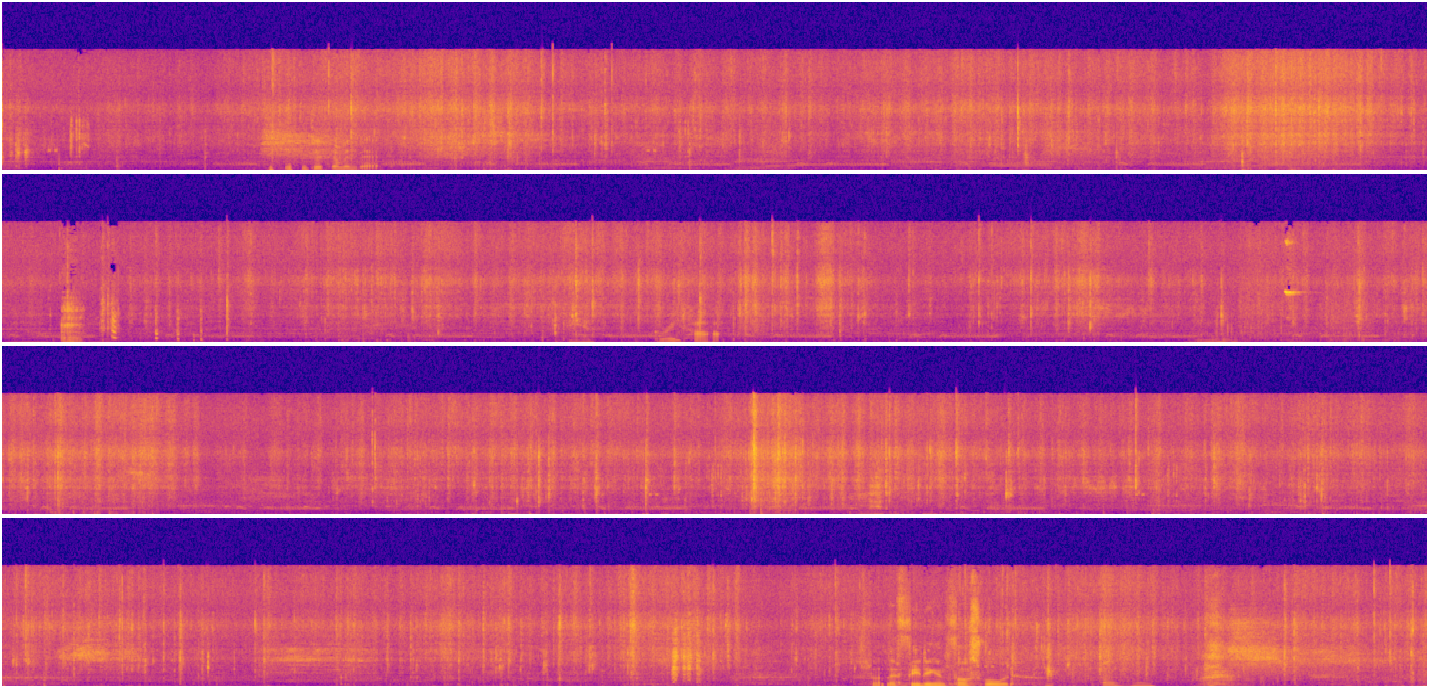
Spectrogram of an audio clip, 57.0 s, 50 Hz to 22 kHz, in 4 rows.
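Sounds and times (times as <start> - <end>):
birds pecking and tearing meat: 0.0 - 57.0
vulture calls: 0.0 - 57.0.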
